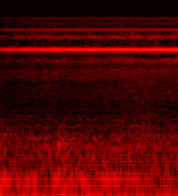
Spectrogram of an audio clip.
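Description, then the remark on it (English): A fast-calling tree cricket trills steadily and without a break in roadside grass on Tybee Island, Georgia, in August: a high, thin continuous buzz at even volume with faint background hiss and no voices. “Here's a fast-calling tree cricket in August. This is from the roadside grass on Tybee Island, know it well, in Georgia.”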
